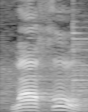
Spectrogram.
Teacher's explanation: Kha itu wa kha, harus kedengaran keluarnya di kerongkongan. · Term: huruf kha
